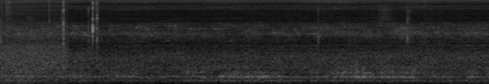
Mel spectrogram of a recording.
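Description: SEPTA GE Silverliner IV electric multiple-unit train approaching, giving a steady buzzing hum, with a couple of faint clicks about a second in.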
